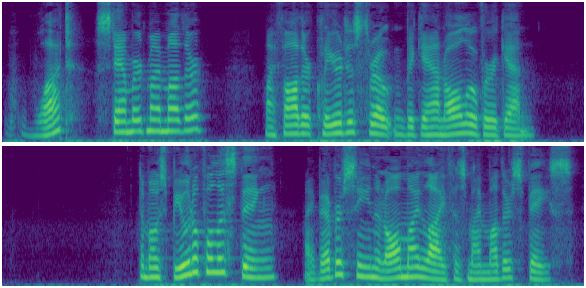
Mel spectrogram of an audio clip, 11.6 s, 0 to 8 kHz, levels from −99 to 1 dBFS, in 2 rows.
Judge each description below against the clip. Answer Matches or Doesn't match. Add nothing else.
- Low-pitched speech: Doesn't match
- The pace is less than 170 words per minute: Matches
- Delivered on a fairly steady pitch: Doesn't match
